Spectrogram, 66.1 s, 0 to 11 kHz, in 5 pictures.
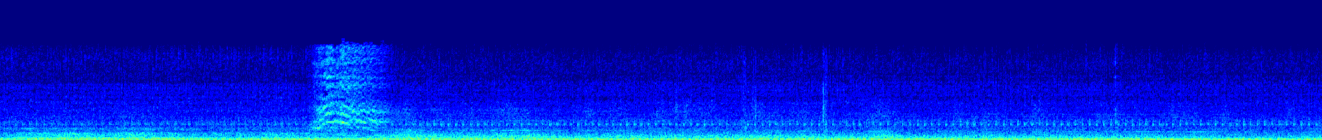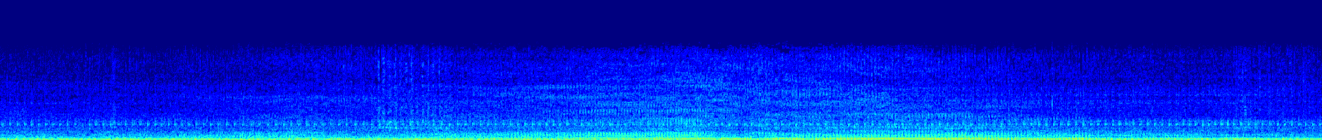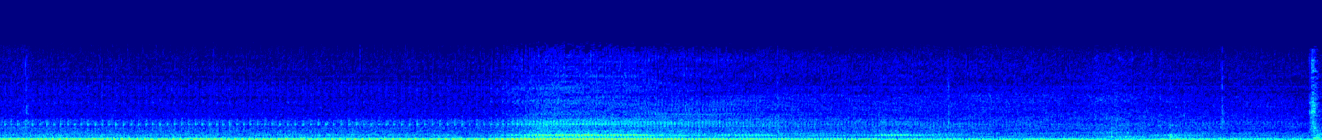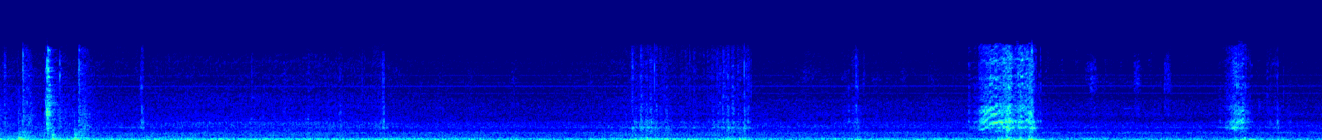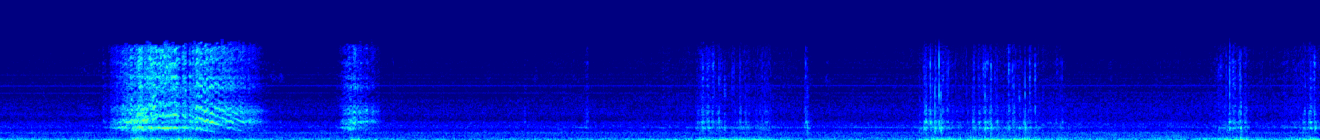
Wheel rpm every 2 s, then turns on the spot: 10, 10, 0, 0, 0, 0, 0, 0, 10, 0, 0, 0, 10, 0, 0, 0, 0, 0, 0, 0, 10, 0, 0, 10, 20, 10, 0, 110, 0, 20, 10, 20, 0.
16-18 46-48 62-64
